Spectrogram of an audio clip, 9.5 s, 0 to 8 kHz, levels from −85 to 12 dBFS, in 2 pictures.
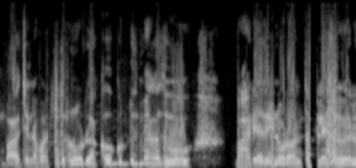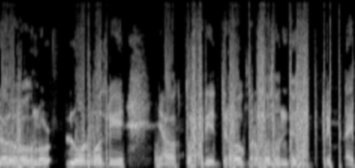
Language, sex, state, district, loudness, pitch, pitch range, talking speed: Kannada, male, Karnataka, Gulbarga, -13 LUFS, 130 Hz, 120-135 Hz, 165 wpm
